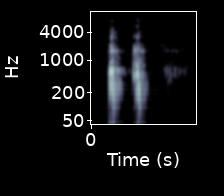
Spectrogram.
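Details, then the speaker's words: A person sneezes, heard in the background of a livestream. "If you hear that, that's sneezing."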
